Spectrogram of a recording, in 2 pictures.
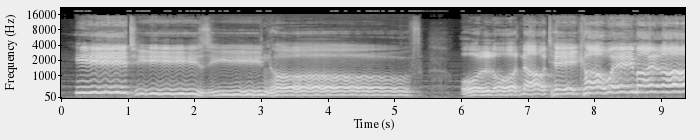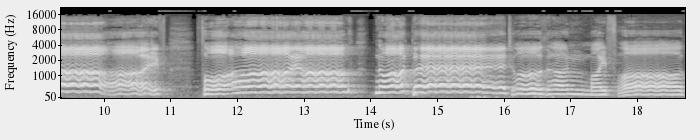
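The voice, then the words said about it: Worn-out, strained singing voice. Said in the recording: “my voice is shot”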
